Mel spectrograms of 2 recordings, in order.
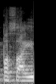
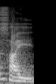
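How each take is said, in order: First: The word starts with a p sound. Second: The word starts with an s sound. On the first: The speaker calls it wrong. "पसाई नहीं बोलते हैं" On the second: The speaker calls it right. "जिसमें P silent होता है"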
